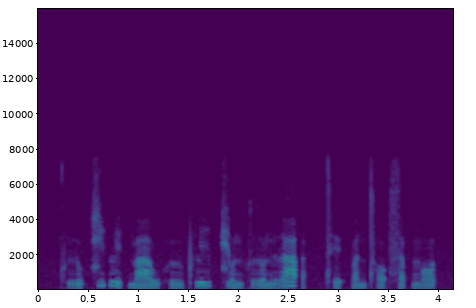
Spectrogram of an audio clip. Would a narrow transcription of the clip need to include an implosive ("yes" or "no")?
no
